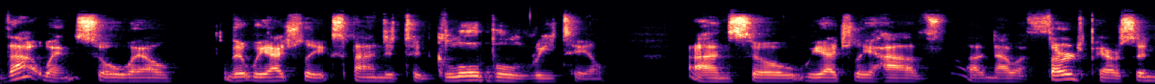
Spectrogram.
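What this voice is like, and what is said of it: Scottish accent. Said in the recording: “You were from Scotland with that accent.”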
